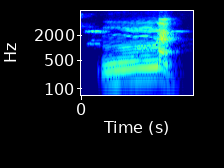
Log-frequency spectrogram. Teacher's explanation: we press our tongue to the alveolar, to that place above our upper teeth. And we shoot it forward.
